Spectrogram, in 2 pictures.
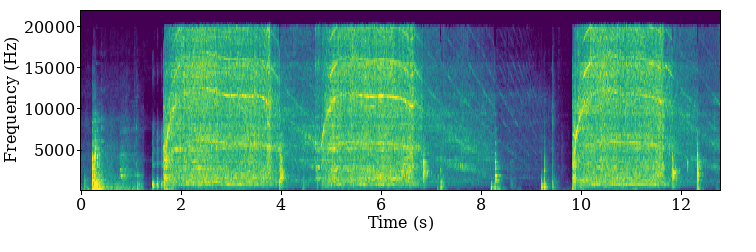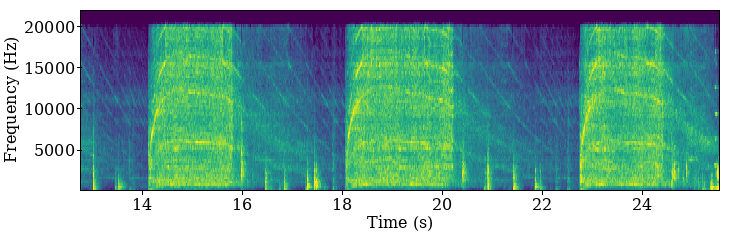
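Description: Hand saw cutting through a 2x6 wooden board while building a step stool, five long bursts of steady rasping strokes separated by short pauses and light knocks, close and loud with no talk.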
